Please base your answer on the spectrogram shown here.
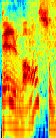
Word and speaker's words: Belvans: It is coming from a brand called Belvans, which is a mixture of two French words, belle, which means beautiful or pretty, and vance, which rhymes with elegance.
